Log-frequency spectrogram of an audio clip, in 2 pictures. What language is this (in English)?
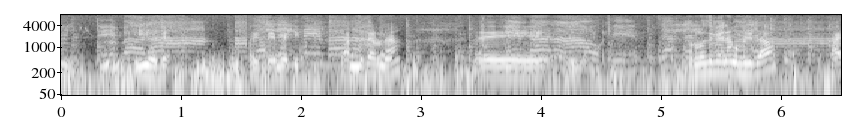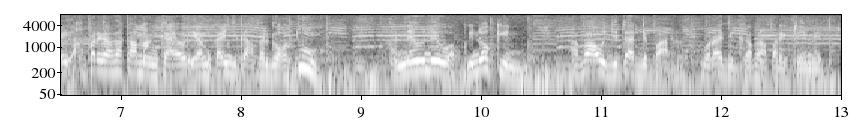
Serer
